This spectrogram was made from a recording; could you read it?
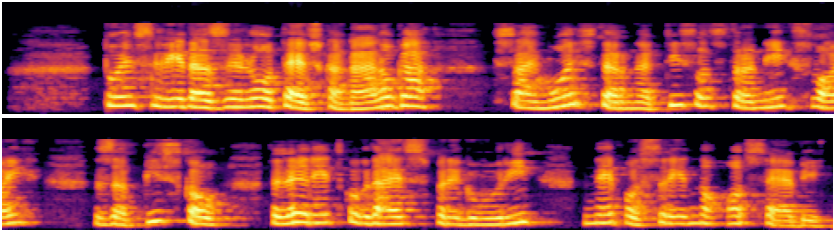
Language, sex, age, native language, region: Slovenian, female, 60+, Slovenian, Gorenjska region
